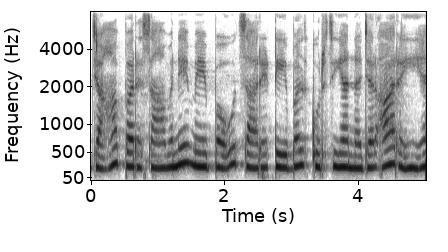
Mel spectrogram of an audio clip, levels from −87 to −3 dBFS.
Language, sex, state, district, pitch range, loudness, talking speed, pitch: Hindi, female, Jharkhand, Palamu, 230-255 Hz, -16 LUFS, 145 wpm, 240 Hz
